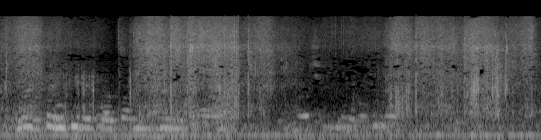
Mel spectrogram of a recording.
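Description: Rustling handling noise as gloved hands turn a large plastic beer bottle, in three short bursts.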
